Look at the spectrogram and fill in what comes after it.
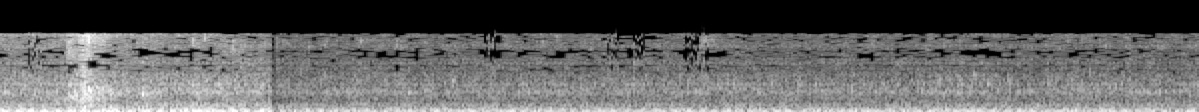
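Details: A constant low hum and trickle from a clogged pet water fountain indoors, with a brief knock early on and no animal voice.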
